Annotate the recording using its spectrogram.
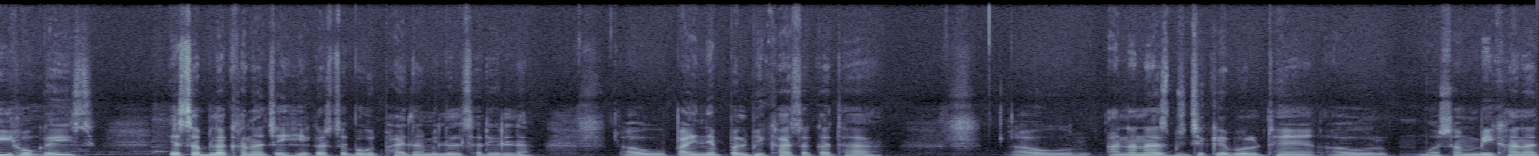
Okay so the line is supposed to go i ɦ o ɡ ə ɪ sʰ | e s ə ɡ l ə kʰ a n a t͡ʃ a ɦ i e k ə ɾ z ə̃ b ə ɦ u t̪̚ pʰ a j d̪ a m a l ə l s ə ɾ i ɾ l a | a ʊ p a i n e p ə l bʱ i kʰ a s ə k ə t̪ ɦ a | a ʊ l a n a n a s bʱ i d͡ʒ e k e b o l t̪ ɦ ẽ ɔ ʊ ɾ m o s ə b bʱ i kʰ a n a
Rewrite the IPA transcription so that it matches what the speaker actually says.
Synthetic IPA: i ɦ o ɡ ə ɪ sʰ | e s ə b l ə kʰ a n a t͡ʃ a ɦ i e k ə ɾ s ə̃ b ə ɦ u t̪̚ pʰ a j d̪ a m i l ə l s ə ɾ i ɾ l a | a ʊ p a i n e p ə l bʱ i kʰ a s ə k ə t̪ ɦ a | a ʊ ɾ a n a n a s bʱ i d͡ʒ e k e b o l t̪ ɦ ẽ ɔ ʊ ɾ m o s ə m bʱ i kʰ a n a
